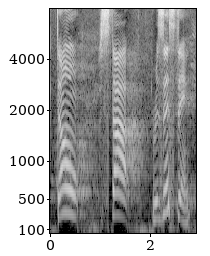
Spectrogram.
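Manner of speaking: normal talking voice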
